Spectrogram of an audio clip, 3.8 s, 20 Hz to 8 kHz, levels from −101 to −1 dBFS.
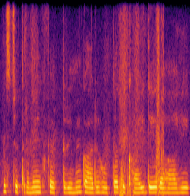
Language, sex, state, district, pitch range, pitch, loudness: Hindi, female, Madhya Pradesh, Bhopal, 195-210 Hz, 205 Hz, -15 LUFS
